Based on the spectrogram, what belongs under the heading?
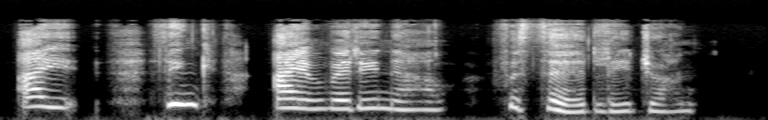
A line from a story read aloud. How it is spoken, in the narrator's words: laughed a little when she said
